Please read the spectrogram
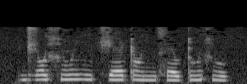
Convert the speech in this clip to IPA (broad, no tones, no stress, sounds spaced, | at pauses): d͡ʒ ɔ ɕ ũ j ĩ t͡ʃ ɛ ʈ ɔ̃ ɲ ɬ ɛ w ʈ ũ ɕ ũ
